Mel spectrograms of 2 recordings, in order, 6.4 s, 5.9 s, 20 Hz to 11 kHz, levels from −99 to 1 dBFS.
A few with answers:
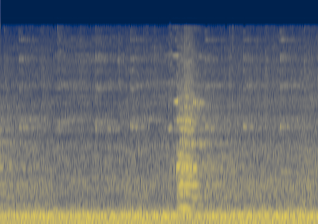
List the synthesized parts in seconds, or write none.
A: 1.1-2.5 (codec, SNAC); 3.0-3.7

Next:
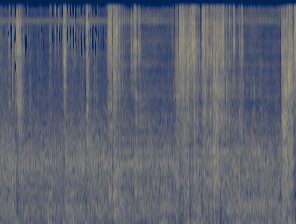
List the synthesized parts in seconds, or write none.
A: 2.3-5.9 (codec, SNAC)

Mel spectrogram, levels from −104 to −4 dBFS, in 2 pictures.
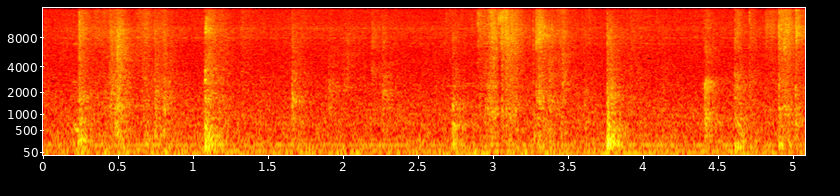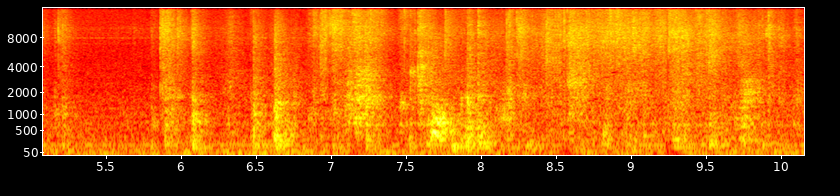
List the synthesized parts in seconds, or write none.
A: none

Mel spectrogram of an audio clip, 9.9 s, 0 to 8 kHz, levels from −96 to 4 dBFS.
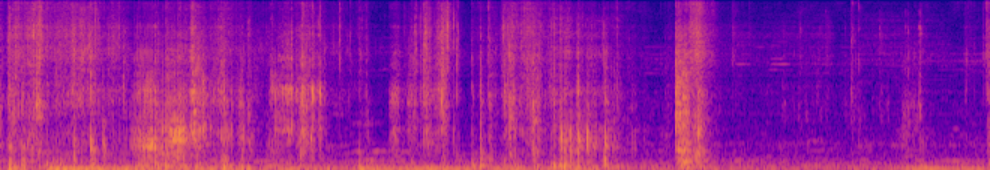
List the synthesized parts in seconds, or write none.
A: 5.5-6.1 (codec, SNAC)

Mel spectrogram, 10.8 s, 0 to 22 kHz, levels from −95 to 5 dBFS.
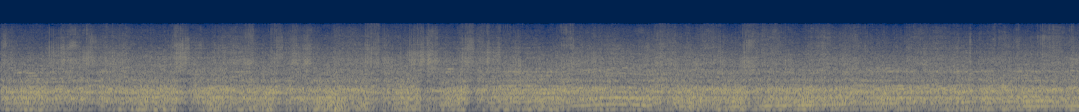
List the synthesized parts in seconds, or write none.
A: none

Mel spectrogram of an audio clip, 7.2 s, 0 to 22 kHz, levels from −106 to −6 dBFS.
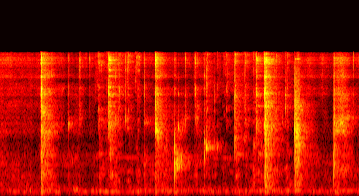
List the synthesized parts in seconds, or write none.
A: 0.0-1.9 (codec, SNAC); 2.8-4.1; 6.0-7.2

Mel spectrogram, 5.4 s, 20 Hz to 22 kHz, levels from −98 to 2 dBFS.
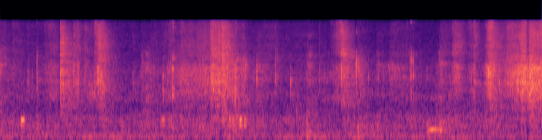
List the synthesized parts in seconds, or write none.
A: none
